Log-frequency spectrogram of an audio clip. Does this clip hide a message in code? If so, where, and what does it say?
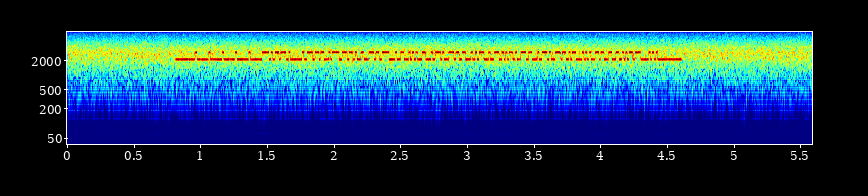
Yes: RTTY (75 baud, 850 Hz shift) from 0.8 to 4.6 s, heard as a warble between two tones, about 2550 Hz centre, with radio static. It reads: ALE W OWYCH CZASACH BYLISMY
